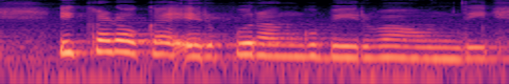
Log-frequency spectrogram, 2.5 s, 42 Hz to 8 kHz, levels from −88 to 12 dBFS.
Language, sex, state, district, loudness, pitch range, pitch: Telugu, female, Telangana, Komaram Bheem, -15 LUFS, 220-275 Hz, 240 Hz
